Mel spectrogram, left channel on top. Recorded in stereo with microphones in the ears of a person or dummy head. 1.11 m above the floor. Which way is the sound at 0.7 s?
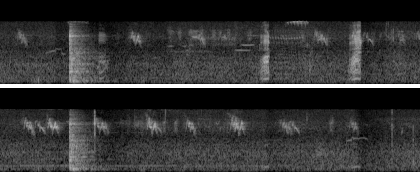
5° left (ahead or behind).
